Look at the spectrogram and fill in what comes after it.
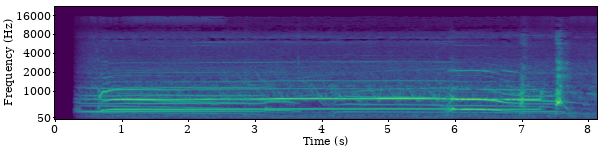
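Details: Samoyeds howling in harmony: several sustained, tonal voices overlap at different pitches and hold steady with slight glides for about seven seconds, closing with a couple of sharp, higher yelps.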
